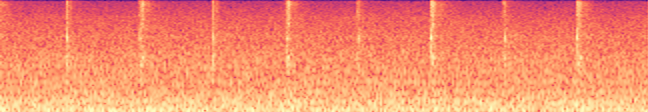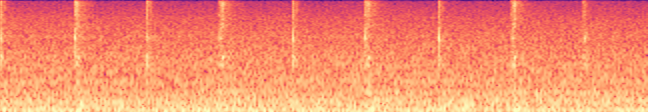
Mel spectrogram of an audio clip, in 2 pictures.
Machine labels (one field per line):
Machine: valve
